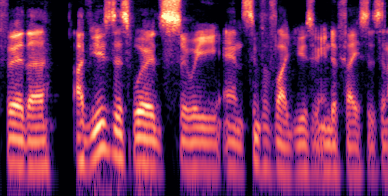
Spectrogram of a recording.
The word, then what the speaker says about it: SUI: And it's SUI, not SUI, because it's easy to say things like a long word like that with just a few syllables.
